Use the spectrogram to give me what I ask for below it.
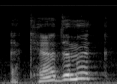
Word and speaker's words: academic: do you pronounce it academic yeah here is the problem when this noun is changed into an adjective and the adjective ends in i see the stress shifts you see the stress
